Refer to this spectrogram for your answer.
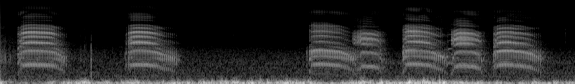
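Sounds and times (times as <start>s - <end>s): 
seagull calls at Port Chalmers: 0.2s - 1.8s, 3.1s - 5.6s.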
